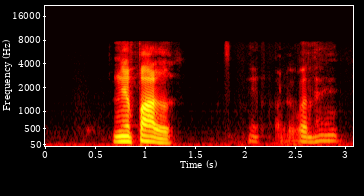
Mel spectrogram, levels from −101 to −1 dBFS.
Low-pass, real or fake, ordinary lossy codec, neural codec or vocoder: none; fake; none; codec, 16 kHz, 2 kbps, FunCodec, trained on Chinese and English, 25 frames a second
